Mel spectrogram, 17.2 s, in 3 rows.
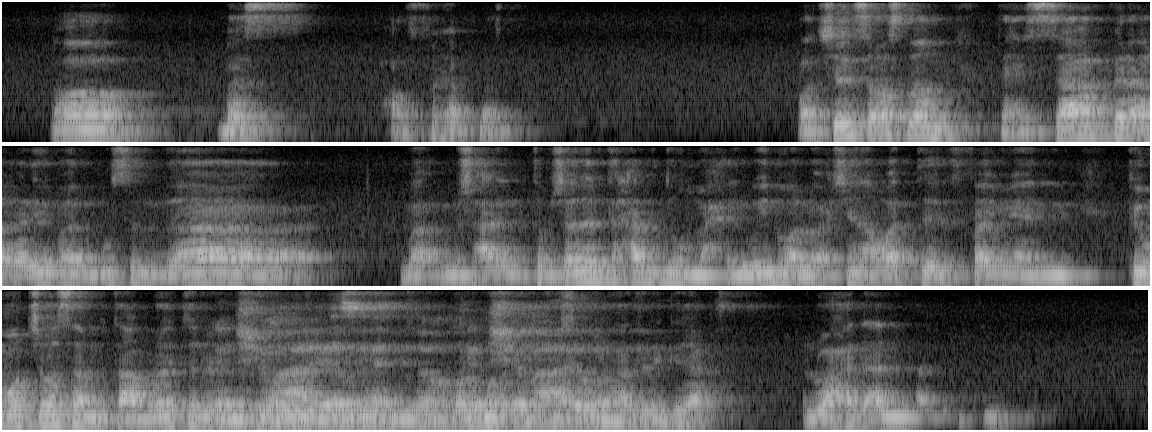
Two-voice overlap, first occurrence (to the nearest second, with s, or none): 12 s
